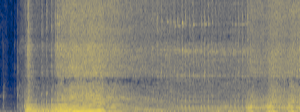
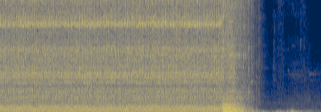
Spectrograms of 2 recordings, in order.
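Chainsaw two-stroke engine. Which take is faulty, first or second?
second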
